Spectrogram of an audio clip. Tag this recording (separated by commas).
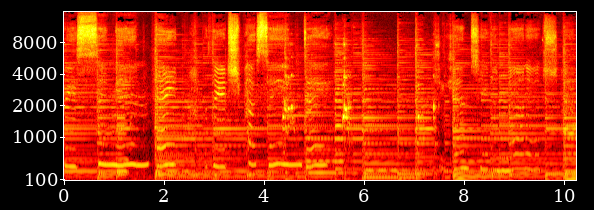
Child singing, Strum, Musical instrument, Guitar, Plucked string instrument, Music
